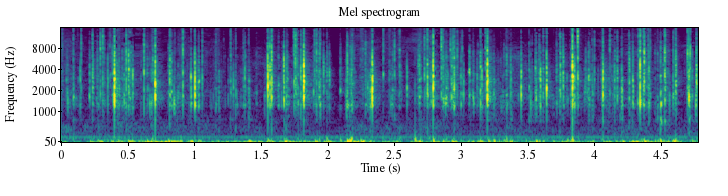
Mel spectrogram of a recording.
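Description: Fingertips rapidly press the buttons and triggers of a black, hollow, handheld plastic game controller. A dense stream of sharp, bright plastic clicks and taps dies away almost instantly, over a faint steady low hum.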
